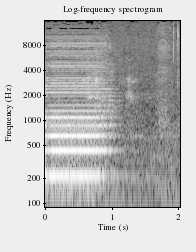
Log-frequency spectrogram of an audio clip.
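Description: A man's voice holding a drawn-out vowel at a steady pitch, which fades out about a second in, leaving a quiet room with a faint hum.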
